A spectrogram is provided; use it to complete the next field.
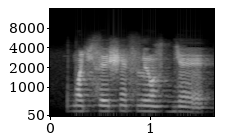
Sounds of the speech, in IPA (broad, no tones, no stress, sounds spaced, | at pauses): dˤ õ ç z e ʃ ẽ s lʲ õ z ɟ ẽ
